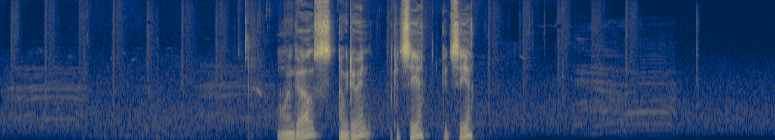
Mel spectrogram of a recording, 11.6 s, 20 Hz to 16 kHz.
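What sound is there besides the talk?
cows mooing in video game Farming Simulator 22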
